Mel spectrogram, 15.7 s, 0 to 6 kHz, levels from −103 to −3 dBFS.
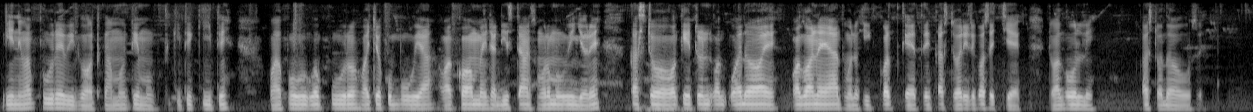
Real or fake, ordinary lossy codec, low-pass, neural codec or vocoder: real; none; 5.4 kHz; none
